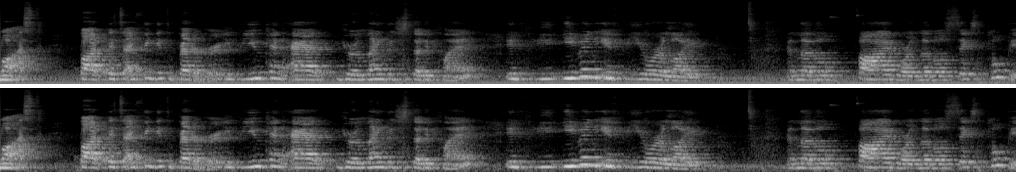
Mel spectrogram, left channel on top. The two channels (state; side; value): noise; left; hum, 14 dB below the sound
